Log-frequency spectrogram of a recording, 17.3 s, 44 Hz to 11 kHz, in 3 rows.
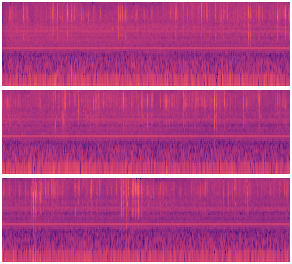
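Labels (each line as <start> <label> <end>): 0.0 An old radio emits crackling static with a faint, distorted voice breaking through, creating a nostalgic and slightly eerie atmosphere. 17.3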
